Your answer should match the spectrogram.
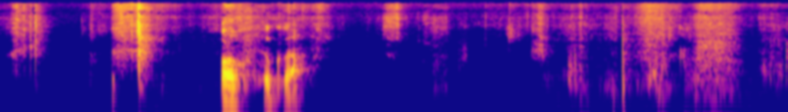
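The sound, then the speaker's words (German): A crisp bite into an apple, followed by a few wet, crunchy chewing sounds, with a brief spoken exclamation and some soft mouth noises between. “So, trinken, Apfel reinbeißen.”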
